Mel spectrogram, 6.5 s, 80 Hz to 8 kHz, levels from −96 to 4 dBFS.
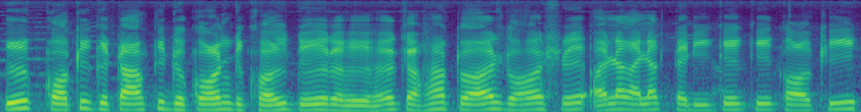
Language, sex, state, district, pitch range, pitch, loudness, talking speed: Hindi, male, Madhya Pradesh, Katni, 145-160 Hz, 155 Hz, -17 LUFS, 175 wpm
